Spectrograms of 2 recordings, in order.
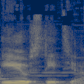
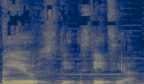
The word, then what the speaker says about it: Eustracia: Eustracia. Okay, so now the U is pronounced like an O? It's like an O, yes. Eustracia.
